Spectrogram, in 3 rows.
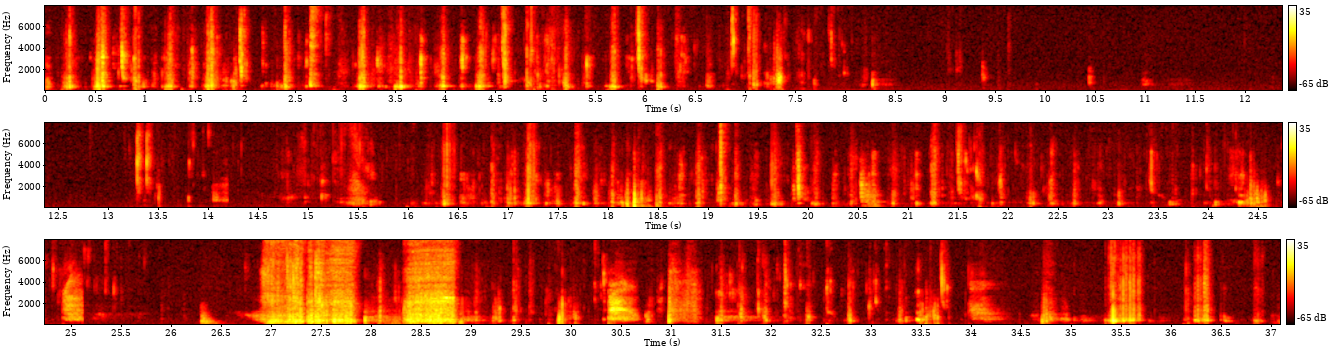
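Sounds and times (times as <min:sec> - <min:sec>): loud long slurps: 0:26.9 - 0:28.9.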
